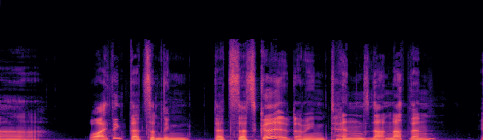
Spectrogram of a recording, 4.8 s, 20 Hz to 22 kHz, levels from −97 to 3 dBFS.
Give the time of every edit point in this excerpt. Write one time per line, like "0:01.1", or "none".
0:01.2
